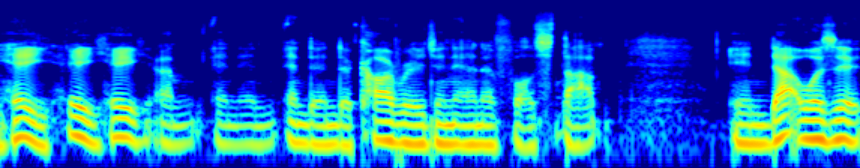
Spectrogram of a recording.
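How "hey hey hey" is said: ordinary delivery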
